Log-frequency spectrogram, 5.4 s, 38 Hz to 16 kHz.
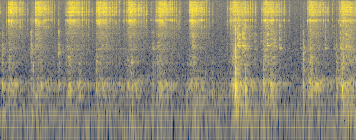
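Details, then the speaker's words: Trek 6500 mountain bike rear wheel spinning freely with quick, fairly even pawl ratchet clicking in bursts; previously sticky freehub freeing up as lube is worked in during cleaning and tune-up. "it's a happy freehub free hubs and free Wheels right Freewheel is when the ratcheting mechanisms are in the cassette or in the Freewheel in the gear cluster"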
